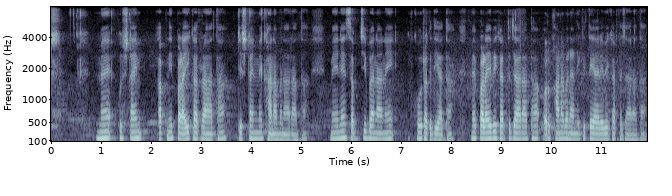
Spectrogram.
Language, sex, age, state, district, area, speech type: Hindi, male, 30-45, Madhya Pradesh, Betul, urban, spontaneous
